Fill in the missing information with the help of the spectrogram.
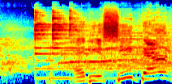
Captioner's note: bell ringing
